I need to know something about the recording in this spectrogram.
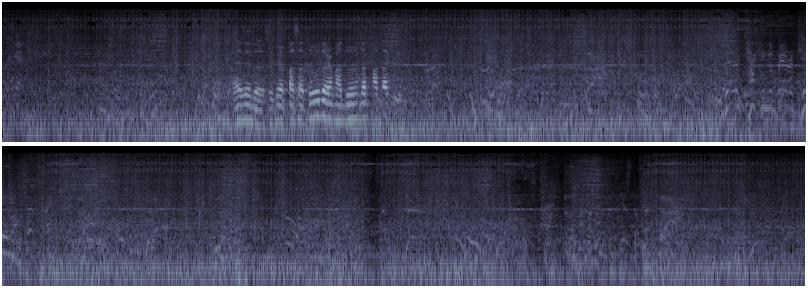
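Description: Game weapons fire and explode with blasts and clashes.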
